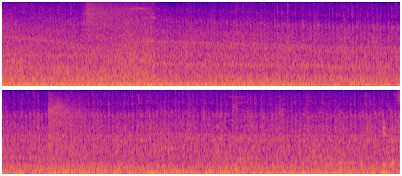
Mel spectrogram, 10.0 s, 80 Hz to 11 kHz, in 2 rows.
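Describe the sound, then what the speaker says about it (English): Heavy truck in Farming Simulator 22 rumbling steadily toward the oil mill, a loud low engine drone with an air-brake hiss near the start and another burst midway. "I'm going to run the truck over and drop it in the oil mill quick"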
